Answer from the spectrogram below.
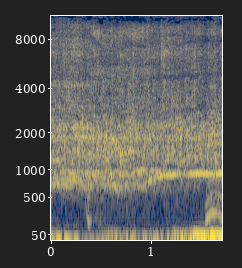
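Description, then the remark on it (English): A steady wash of applause fills the whole stretch, dense and even, with a brief voiced cheer rising near the end. “Incredible win, and uh, it probably deserves a round of applause.”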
